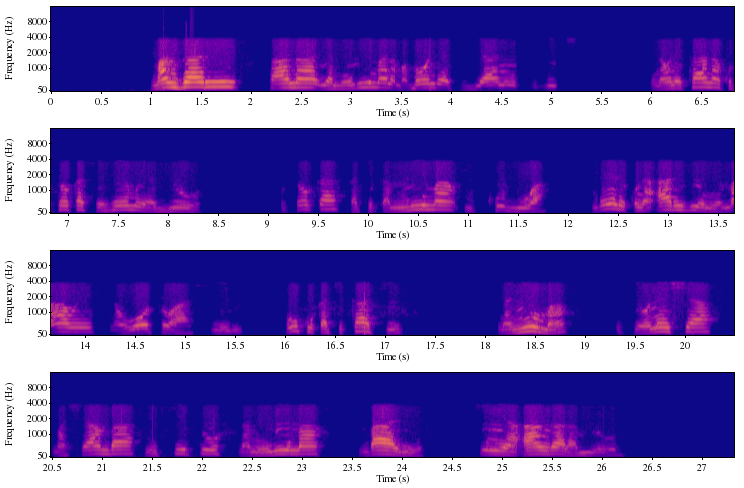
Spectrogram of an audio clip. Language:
Swahili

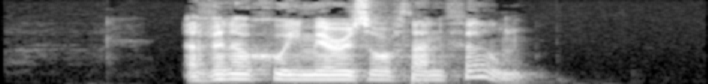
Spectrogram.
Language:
Cornish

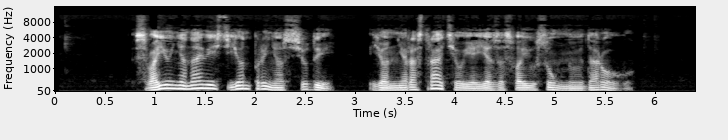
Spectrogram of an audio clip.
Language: Belarusian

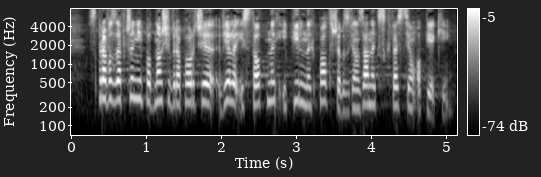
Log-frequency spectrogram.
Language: Polish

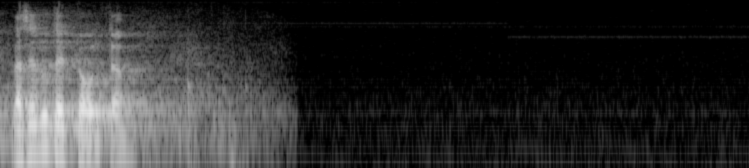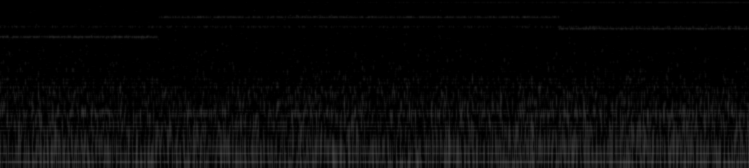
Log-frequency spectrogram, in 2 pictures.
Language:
Italian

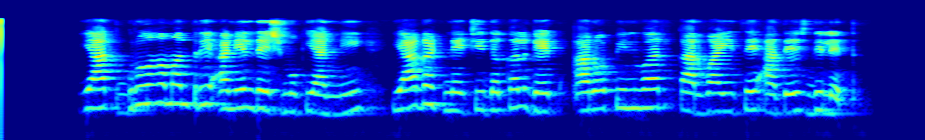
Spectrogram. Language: Marathi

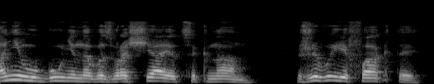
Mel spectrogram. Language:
Russian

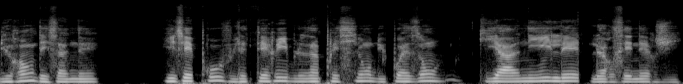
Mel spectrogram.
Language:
French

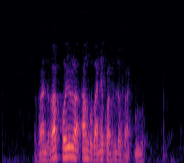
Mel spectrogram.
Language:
Taita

